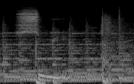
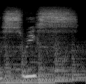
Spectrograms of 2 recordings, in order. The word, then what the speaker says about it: suis: If you notice, suis, the S is silent. You don't say Swiss. You say suis.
